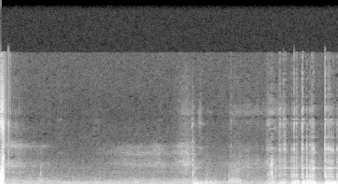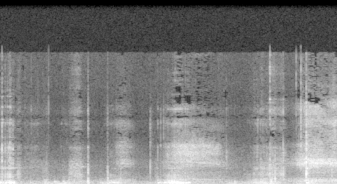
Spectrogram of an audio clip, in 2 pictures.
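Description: Near silence with a small click at the start, then faint, irregular rustling and scratching handling noises through the middle and later part.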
